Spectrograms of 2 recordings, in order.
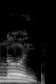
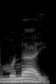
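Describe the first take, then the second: First: It is said with an Ashkenazi 'oi' ending. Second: It is said with a Sephardi 'ai' ending. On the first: This is another community's pronunciation. The speaker calls it wrong. "לא נוי" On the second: This is the traditional pronunciation of the speaker's community. The speaker calls it right. "כך היו נוהגים להגיד מבטא שלנו הספרדים"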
